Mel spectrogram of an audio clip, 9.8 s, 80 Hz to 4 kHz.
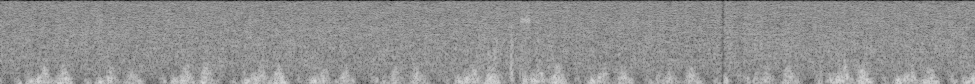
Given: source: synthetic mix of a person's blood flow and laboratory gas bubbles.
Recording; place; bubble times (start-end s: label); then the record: Doppler ultrasound of blood flow; precordium
4.85-5.40 s: bubbles
From the record:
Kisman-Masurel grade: 211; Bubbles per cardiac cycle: several, 3 to 8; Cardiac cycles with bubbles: 1 to 10%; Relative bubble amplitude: barely perceptible (0.100 to 0.250); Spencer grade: 1 (occasional bubble signal discernible with the cardiac motion signal, with majority of cardiac periods free of bubbles); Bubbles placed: anywhere in the cardiac cycle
